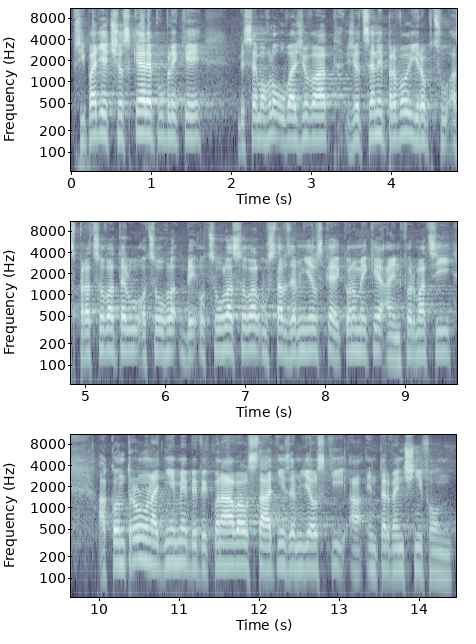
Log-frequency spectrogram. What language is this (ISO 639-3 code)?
ces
